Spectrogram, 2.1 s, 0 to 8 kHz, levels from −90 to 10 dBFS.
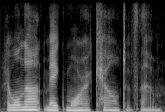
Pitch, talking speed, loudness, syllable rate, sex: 170 Hz, 230 wpm, -18 LUFS, 4.8 syllables/s, female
